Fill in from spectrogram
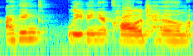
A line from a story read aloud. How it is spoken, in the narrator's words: I cried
